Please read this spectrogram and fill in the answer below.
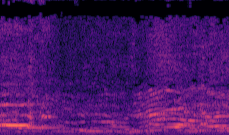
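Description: Several people talking and calling out over one another, with a loud voiced exclamation right at the start.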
